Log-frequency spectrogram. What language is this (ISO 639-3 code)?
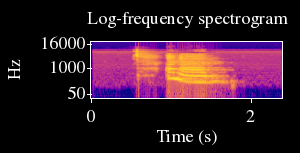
kab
